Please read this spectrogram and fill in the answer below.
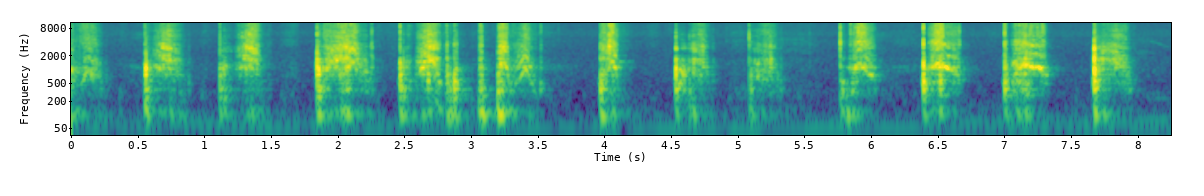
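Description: A scratchcard's latex coating being scratched off in short rasping strokes, about one or two a second, with brief pauses between them.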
